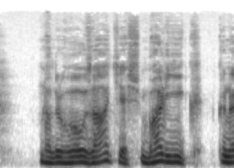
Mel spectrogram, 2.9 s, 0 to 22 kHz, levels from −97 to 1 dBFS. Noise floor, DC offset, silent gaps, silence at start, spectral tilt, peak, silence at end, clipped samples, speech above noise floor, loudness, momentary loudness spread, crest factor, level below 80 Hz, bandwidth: -50 dBFS; under 0.1%; none; 0.5 s; -7 dB/octave; 0 dBFS; 0 s; under 0.1%; 34 dB; -17 LUFS; 9 LU; 16 dB; -60 dBFS; 13.5 kHz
